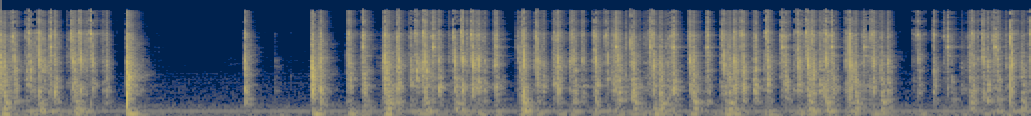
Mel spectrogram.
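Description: Fingertips with short painted nails type fast on a full-size mechanical keyboard with Razer green clicky switches and pink-blue PBT plastic keycaps resting on a desk. A rapid stream of sharp, bright clicks and clacks with a short pause near the start, broken by a few isolated keystrokes, over a faint low steady hum.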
